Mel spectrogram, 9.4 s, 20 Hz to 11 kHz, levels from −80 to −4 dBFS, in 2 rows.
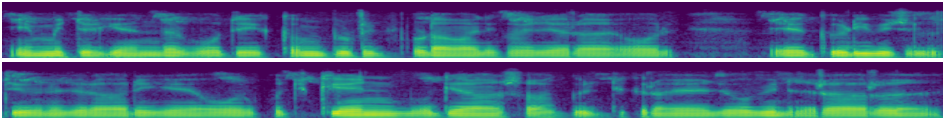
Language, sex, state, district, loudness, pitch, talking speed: Hindi, male, Rajasthan, Bikaner, -17 LUFS, 95 Hz, 230 wpm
